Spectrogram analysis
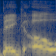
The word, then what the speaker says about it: big O: then some parenthesis and you pronounce it big O of such and such.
